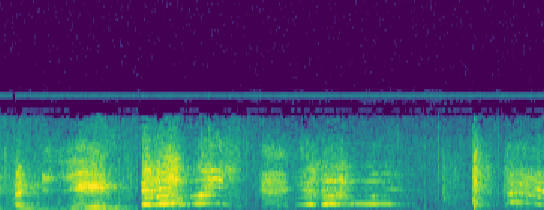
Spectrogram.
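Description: A woman cries out in distress.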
